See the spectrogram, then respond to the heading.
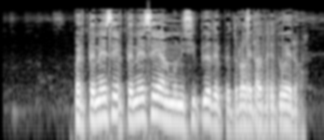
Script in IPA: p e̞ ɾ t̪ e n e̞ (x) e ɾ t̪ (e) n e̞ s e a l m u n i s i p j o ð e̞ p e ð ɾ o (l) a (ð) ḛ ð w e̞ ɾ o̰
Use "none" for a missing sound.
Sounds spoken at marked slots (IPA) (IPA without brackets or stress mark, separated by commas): s, e, ɾ, ð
